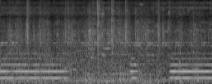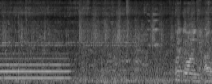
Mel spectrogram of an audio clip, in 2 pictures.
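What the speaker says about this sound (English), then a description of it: "We're going our way through the crossing, so be sure to wave to Bob as we go across." Colorado Railroad Museum excursion train rolling through a road crossing, its horn sounding in long steady blasts twice over a constant rumble of the moving cars, loud and close.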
